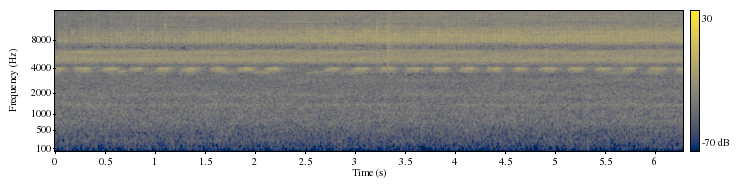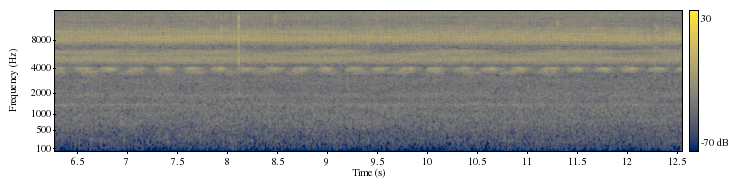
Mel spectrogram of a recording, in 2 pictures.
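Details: Insects calling in the dark by a campfire: sustained shrill tones from several singers and a quick, steady series of chirps, with a single faint snap of burning wood.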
